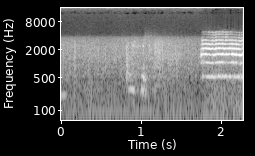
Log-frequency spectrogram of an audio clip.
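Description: A trumpet starts playing sustained notes near the end, the introduction of a swing number. Before it comes a quieter stretch of old film-soundtrack hiss with a faint short sound about a second in.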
